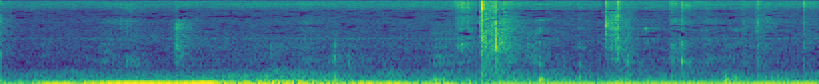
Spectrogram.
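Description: Someone chews a Reese's Big Cup Peanut Brittle close to the mic, with soft, muffled crunching and mouth sounds over a low rumble and a few faint clicks, and no speech.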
